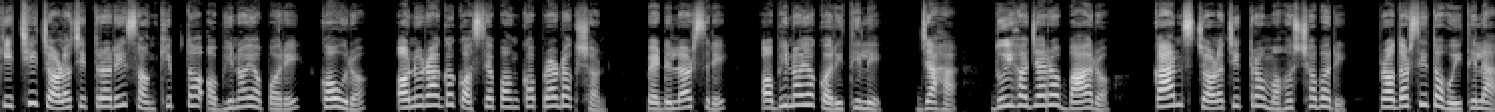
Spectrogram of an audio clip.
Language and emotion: Odia, neutral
